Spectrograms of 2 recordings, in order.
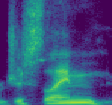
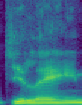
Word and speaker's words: Ghislaine: There's been a lot of speculation as to whether Gregory Maxwell is related to Jordan Maxwell or Ghislaine, or I believe it's pronounced Ghislaine if you're the French speaking.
